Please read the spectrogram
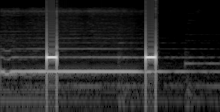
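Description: Quiz countdown timer beeping once a second, two short high beeps, over soft background music that fades out near the end.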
